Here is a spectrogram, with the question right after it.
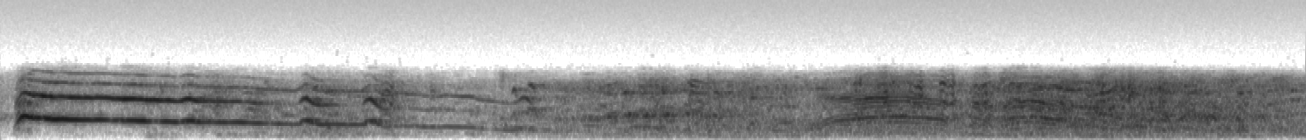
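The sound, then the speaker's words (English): A man down on all fours gives a long, loud, wavering wolf-like howl that slides downward in pitch, then breaks into several shorter, warbling howls and yelps, a human voice imitating a wolf on command. “Get down on all fours and howl like a wolf.”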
